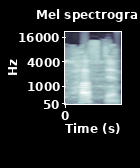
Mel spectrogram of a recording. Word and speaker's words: Houghton: Houghton. I've been saying her name wrong the whole time.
